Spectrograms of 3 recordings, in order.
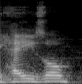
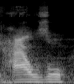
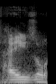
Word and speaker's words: Hazel: But Joey Hazel is the way it's pronounced. To me, his name should be Housel, but it's pronounced Hazel.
